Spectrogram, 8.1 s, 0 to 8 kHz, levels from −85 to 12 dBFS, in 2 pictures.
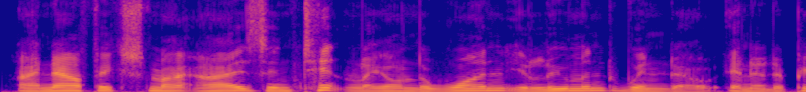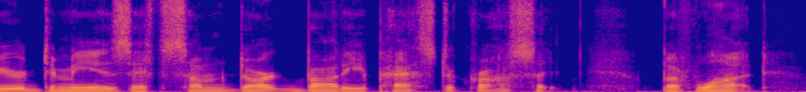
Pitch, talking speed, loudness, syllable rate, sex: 135 Hz, 195 wpm, -20 LUFS, 5.4 syllables/s, male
